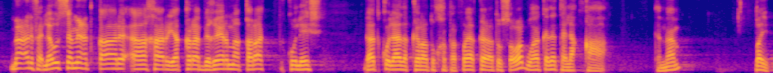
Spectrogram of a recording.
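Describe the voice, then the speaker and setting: A man teaching Quran reciters in a religious lecture, often checking his listeners with quick rhetorical questions. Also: fairly high pitch. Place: mosque lecture hall.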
